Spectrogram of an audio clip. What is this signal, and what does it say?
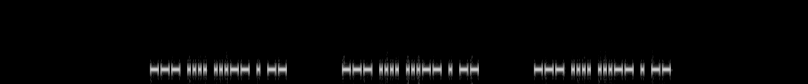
Morse code, heard as a keyed tone, about 46 wpm, 700 Hz. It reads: OH3EM OH3EM OH3EM
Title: DXCC-100 Call Signs - 5 Characters - Repeated 3x - 45wpm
